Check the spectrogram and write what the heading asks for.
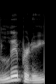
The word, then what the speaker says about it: Liberty: and we see that t in Liberty is between vowels so it's pronounced like a fast D Liberty Liberty not Liberty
